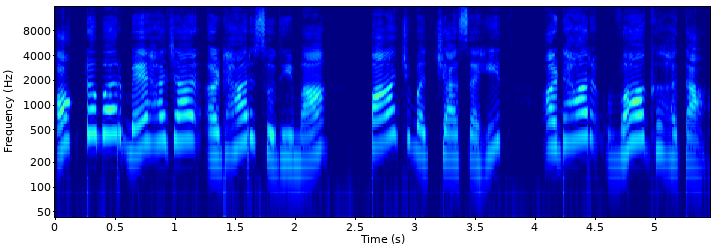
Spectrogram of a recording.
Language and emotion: Gujarati, neutral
